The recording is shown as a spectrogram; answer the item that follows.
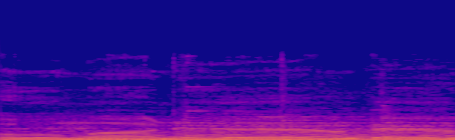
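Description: Background music of a sung mantra over a steady low drone, starting abruptly as a new piece begins.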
